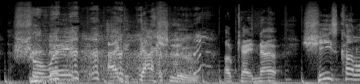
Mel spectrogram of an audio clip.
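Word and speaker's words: Shohreh Aghdashloo: I've got to highlight some people like Shorey Agda. I always get her name wrong. Shorey Agdalashu. Oh my gosh. I rehearsed this earlier on and it was right. Shorey Agdashlu.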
